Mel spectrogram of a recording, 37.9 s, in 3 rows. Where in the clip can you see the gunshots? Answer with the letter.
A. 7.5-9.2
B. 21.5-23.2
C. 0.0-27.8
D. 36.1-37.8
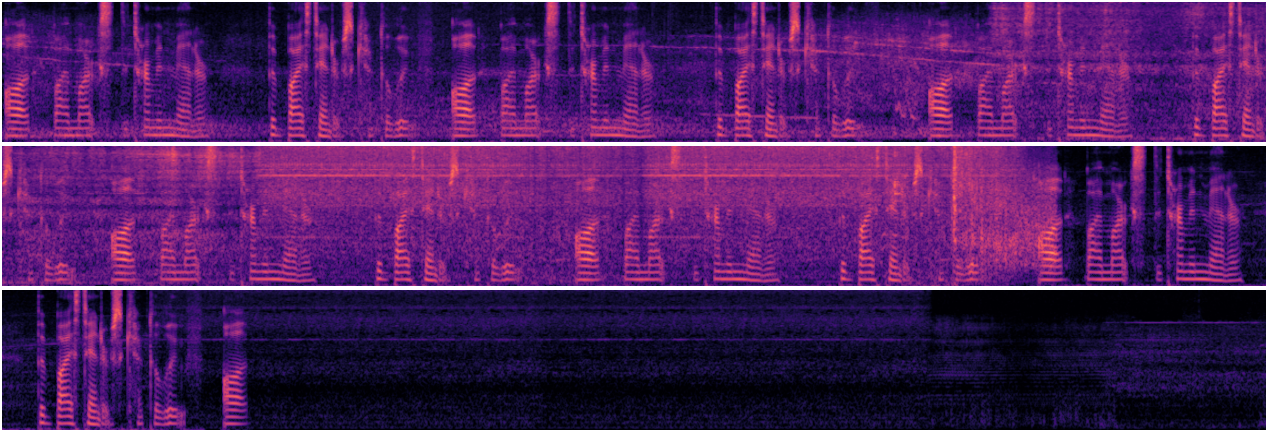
B.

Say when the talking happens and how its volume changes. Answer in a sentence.
You can hear the talking from 0.0 to 27.8 s, at a steady volume.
